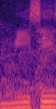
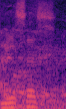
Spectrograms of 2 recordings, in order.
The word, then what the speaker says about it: Mises: Like all the people that say mees instead of mises which includes Jake Porter.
